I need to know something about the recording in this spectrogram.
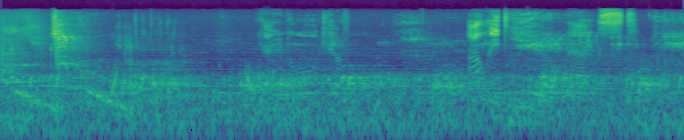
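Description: Small cartoon creatures chirp and squeak.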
